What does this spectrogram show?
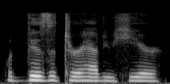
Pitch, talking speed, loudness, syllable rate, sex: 170 Hz, 175 wpm, -18 LUFS, 5.3 syllables/s, female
